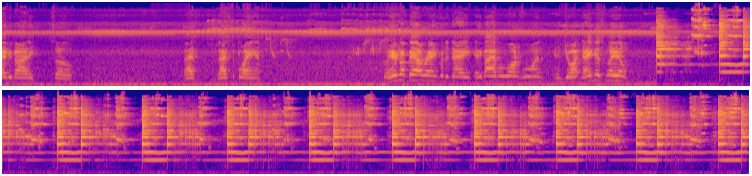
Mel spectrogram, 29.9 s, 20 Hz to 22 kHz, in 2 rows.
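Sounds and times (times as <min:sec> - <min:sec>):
bell ringing: 0:13.1 - 0:29.9.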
